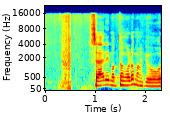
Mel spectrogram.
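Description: A short rustling swish of a cotton saree being lifted and handled, followed about a second in by a voice speaking.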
